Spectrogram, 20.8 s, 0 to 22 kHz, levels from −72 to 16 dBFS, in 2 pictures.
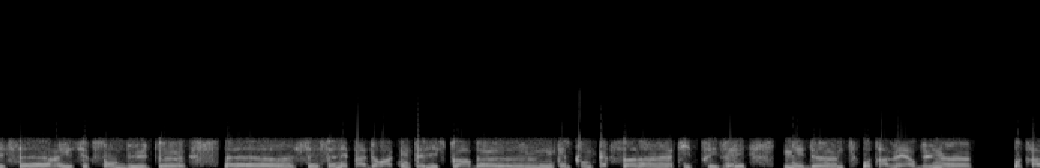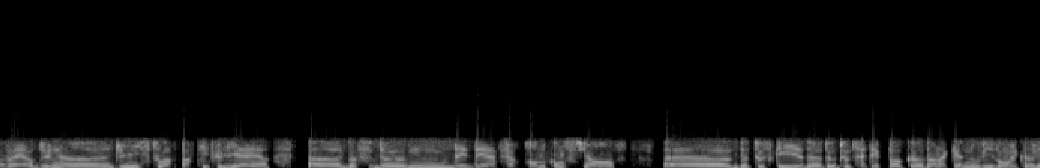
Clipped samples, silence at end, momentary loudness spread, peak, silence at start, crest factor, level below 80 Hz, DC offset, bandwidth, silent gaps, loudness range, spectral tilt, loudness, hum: under 0.1%; 0 s; 4 LU; -2 dBFS; 0 s; 22 dB; -70 dBFS; under 0.1%; 7.6 kHz; none; 1 LU; -6.5 dB/octave; -23 LUFS; none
